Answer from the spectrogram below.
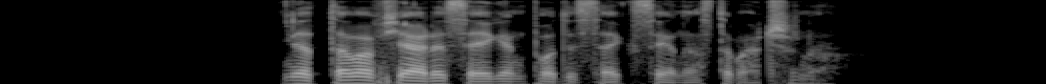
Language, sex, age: Swedish, male, 50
